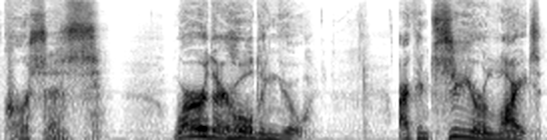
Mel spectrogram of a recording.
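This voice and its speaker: An actor playing an irritable captive fighter in a post-apocalyptic audio drama, gruff, blunt and halting, with a raspy, gravelly voice. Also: male voice, mid-range voice, sing-song, sharp tone, exaggerated voice. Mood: angry.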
